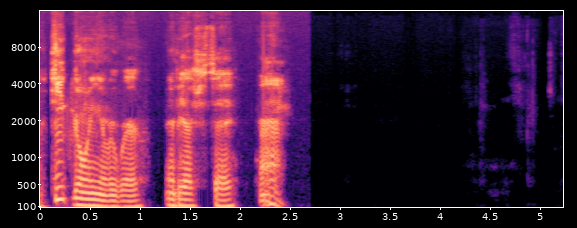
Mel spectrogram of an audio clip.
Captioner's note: laughing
